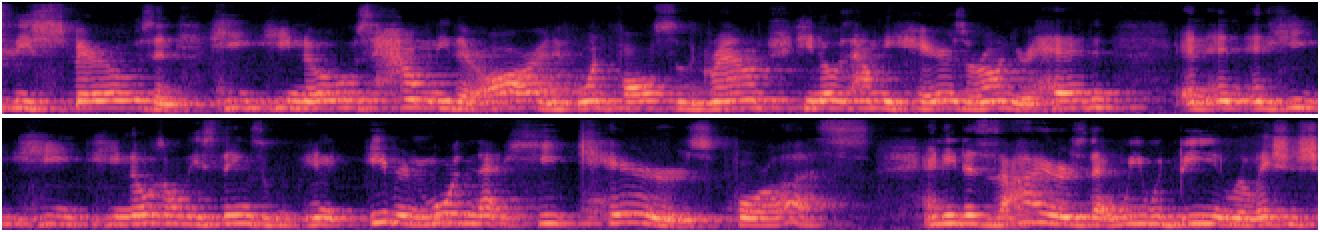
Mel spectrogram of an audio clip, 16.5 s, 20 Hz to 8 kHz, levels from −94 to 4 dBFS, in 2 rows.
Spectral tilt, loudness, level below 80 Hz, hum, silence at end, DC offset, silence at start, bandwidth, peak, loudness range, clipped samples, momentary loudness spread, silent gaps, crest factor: -7.5 dB/octave; -24 LUFS; -68 dBFS; none; 0 s; under 0.1%; 0 s; 7 kHz; -8 dBFS; 3 LU; under 0.1%; 9 LU; none; 16 dB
